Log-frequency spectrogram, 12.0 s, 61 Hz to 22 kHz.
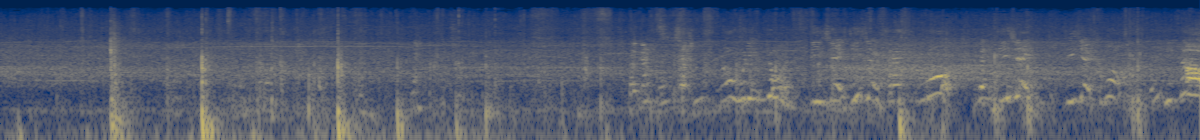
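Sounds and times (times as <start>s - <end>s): basketball bouncing: 1.0s - 5.2s, 8.8s - 10.5s, 11.2s - 11.6s.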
